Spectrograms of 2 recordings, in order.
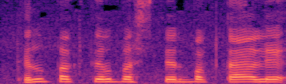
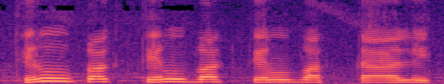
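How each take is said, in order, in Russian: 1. Стишок произносится быстрее. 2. Стишок произносится в умеренном темпе.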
